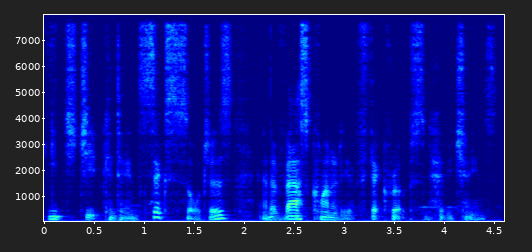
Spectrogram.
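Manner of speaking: ordinary delivery, nothing marked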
